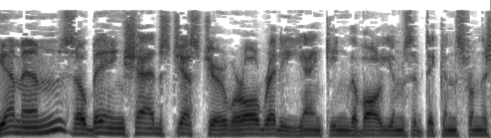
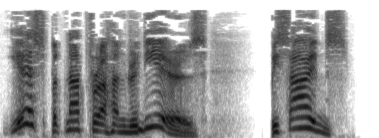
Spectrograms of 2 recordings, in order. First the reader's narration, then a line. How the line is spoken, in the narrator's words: Doremus cried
